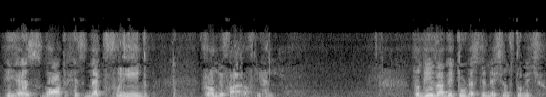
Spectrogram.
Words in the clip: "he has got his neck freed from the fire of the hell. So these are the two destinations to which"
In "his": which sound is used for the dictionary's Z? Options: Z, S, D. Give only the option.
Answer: Z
